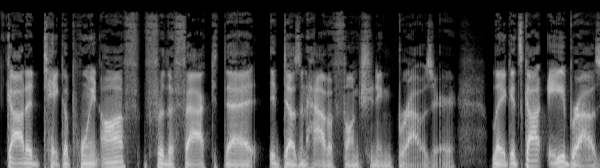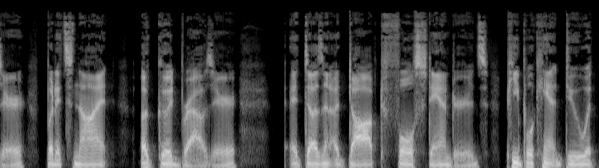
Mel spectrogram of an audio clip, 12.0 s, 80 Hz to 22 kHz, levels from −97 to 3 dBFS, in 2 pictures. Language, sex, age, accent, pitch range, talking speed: English, male, 30-49, American, 85-110 Hz, 175 wpm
